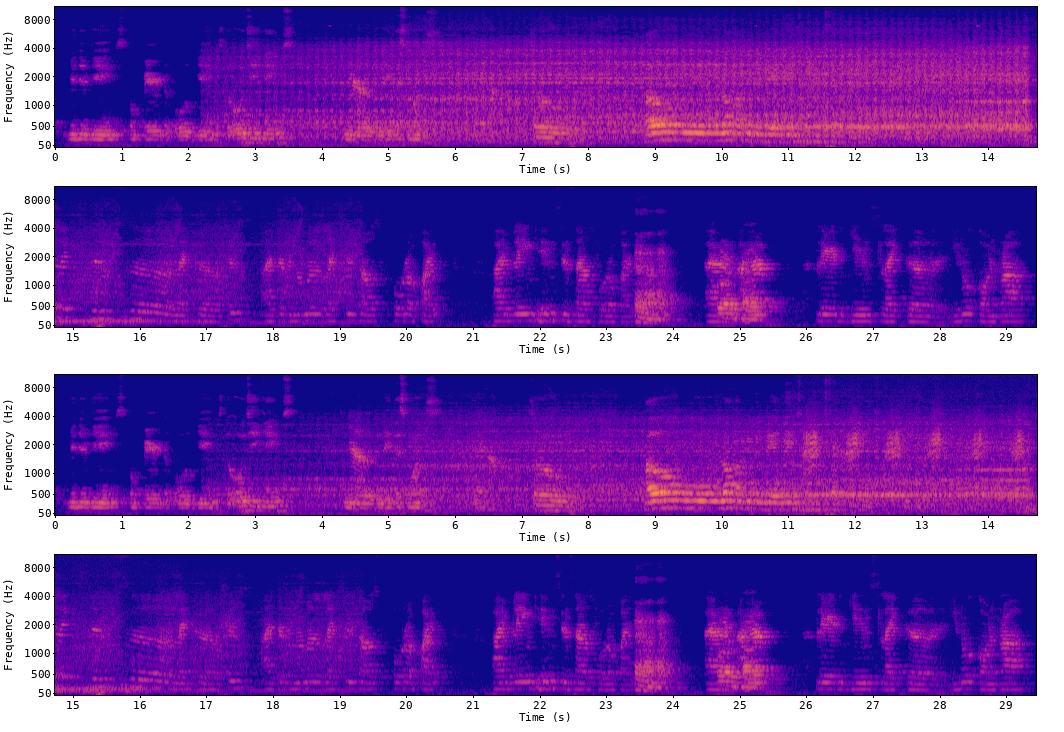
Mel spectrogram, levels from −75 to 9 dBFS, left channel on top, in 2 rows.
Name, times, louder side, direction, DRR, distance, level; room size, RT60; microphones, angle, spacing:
voice 1, 0.1-3.6 4.3-5.8 6.2-6.5 7.1-7.8 8.8-12.4 12.7-13.3 23.4-24.0 24.7-25.3 26.0-26.1, equal, ahead, -6 dB, 0.9 m, -29 dB
sound 1, 2.2-14.6, left 5 dB, 80° left, 0.3 m, -32 dB
voice 2, 4.4-4.7 6.3-6.8 14.5-20.5 21.3-23.4 24.5-25.4 26.1-29.2, equal, 30° right, -3 dB, 0.7 m, -39 dB
sound 2, 4.8-19.4, left 2 dB, 45° left, 0.8 m, -47 dB
sound 3, 11.1-17.5 17.9-18.0, right 8 dB, 90° right, 0.3 m, -39 dB
4.8 x 2.5 x 2.7 m, 0.87 s
head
